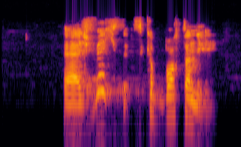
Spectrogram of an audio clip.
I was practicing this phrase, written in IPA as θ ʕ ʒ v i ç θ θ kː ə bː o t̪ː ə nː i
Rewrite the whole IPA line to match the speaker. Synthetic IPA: θ ʕ ʒ v æ ç θ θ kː ə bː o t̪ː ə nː i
